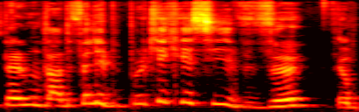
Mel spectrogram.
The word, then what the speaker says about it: veux: E talvez você tenha se perguntado, Felipe, por que esse veux eu pronuncio como e? É parecido com je, eu não falo x do final. O x do final, como regra geral, a gente não lê, assim como S, assim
